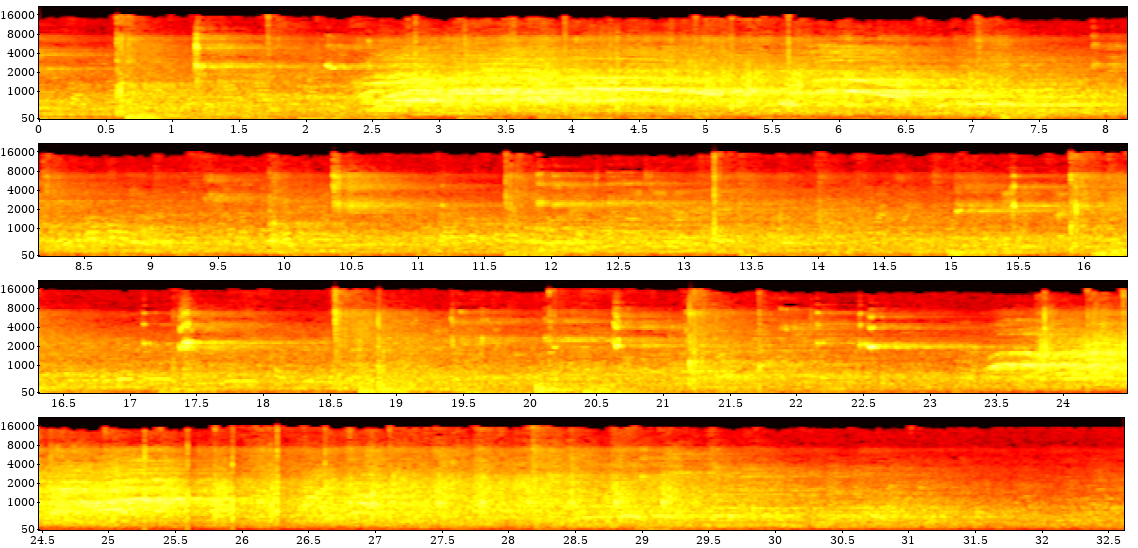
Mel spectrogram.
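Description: Indoor badminton rally: sharp, separate racket strikes on the shuttlecock echoing in a large hall, over a constant murmur of spectators. The crowd's voices swell into shouting twice, a couple of seconds in and again a few seconds before the end.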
